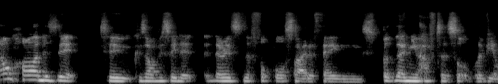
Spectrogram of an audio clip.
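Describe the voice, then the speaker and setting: A man's fairly high-pitched, somewhat breathy voice at a fairly quick pace. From England. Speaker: podcast interviewer. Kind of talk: interview.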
